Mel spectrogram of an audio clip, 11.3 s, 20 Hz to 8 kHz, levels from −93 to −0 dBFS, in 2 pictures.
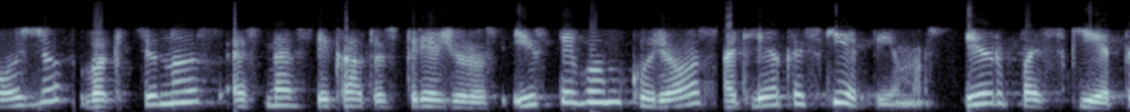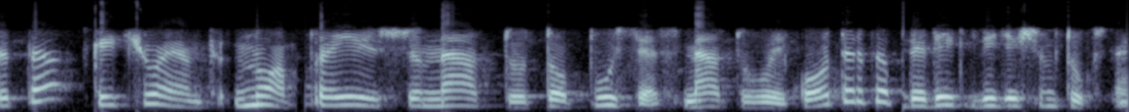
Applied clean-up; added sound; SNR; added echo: none; none; none; none.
